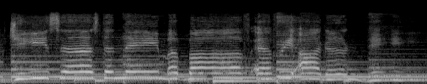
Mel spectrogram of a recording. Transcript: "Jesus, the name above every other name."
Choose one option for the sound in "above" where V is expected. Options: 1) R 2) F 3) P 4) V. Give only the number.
4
